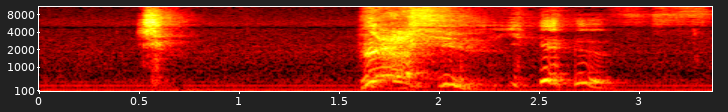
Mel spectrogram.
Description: Whole lotta sneezes after vapes to the nostrils with COVID-19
